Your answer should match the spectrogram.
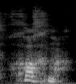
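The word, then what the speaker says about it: חָכְמָה: But in any case, if this is a closed syllable and it's an unaccented syllable, meaning the accent is not there, the accent is on the other syllable in the open syllable. Okay, so we pronounce it as chokhmah.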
